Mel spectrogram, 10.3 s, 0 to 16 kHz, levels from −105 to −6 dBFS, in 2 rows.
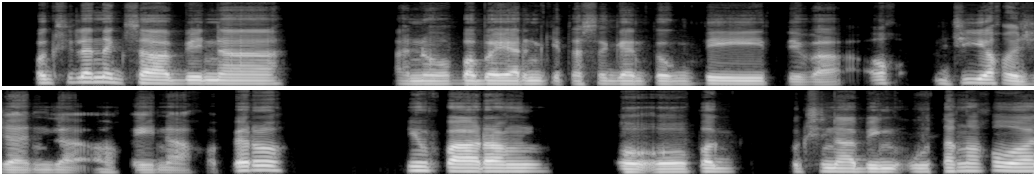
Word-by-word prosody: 'pag 155 0 -4
sila 195 +1 +1
nagsabi 145 -7 +2
na 130 -1 +1 0.5
ano, 120 -1 -2
babayaran 125 0 +2
kita 120 - -8
sa 125 +1 -8
gan'tong 120 -1 -2
date, 125 -2 +1
di 105 - -7
ba? 100 0 -5 0.2
Oh, 145 +1 -7 0.2
g 160 +4 -4
ako 150 -3 +2
diyan, 105 -1 -3 0.4
okey 105 0 -6
na 95 -2 -8
ako. - - -25
Pero 185 +2 +3 0.7
yung 175 -1 0
parang 145 -1 +6 0.4
oo. 120 0 +4
'Pag 130 +2 -1 0.3
'pag - - -10
sinabing 135 -2 0
utang 145 +4 -3
ako, 160 0 +3
130 Hz, 165 wpm, -26 LUFS, 120-145 Hz, 0.7 s, parang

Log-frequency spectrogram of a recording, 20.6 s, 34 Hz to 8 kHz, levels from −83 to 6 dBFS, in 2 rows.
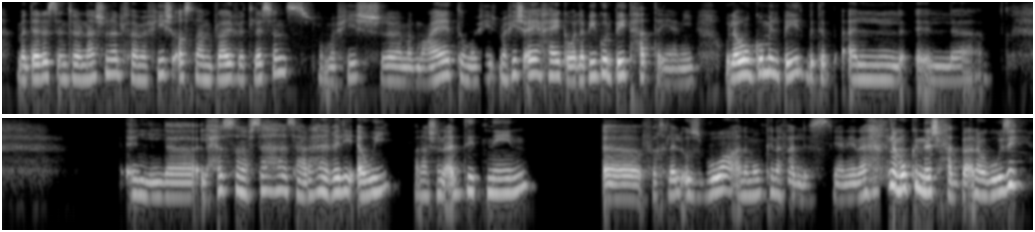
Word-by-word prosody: مدارس 195 +4 +3
international 200 +5 -2
فما 185 -2 -3
فيش 235 +6 -4
أصلًا 195 -3 -2
private 190 0 +1
lessons 260 +7 -3
وما 170 - -10
فيش 200 +5 -3
مجموعات 175 +6 -2
وما 175 -4 -5
فيش 195 +4 -15
ما 200 - -4
فيش 235 +3 -1
أي 245 0 +4
حاجة، 225 -1 0
ولا 175 +1 +3
بييجوا 220 +4 +2
البيت 230 0 +3
حتى 210 0 -4
يعني، 155 +1 -10 0.3
ولو 230 +3 +8
جُم 250 +2 +4
البيت 240 +1 0
بتبقى 425 - -4
ال 185 -1 -6 0.2
ال 175 +5 -8 1.7
ال 180 -5 -4 0.3
الحصّة 240 0 -1
نفسها 235 +3 -2
سعرها 205 +1 -2
غالي 220 +2 +2
أوي، 220 +10 +1 0.2
فأنا - - -9
عشان 190 -1 -4
أدّي 210 +2 0
2 220 +6 -4 0.7
آآ 160 -1 +3
في 180 - -10
خلال 195 +3 -2
أسبوع 205 +5 +1
أنا 190 - -5
ممكن 200 +2 -6
أفلِّس، 175 -6 -7
يعني 160 0 -5
أنا 180 - -1 0.3
أنا 295 - +9
ممكن 255 +2 +6
نشحت 220 -5 +4
بقى - - +1
أنا 195 - +2
وجوزي. 220 +11 +4
200 Hz, 150 wpm, -20 LUFS, 180-230 Hz, 1.7 s, أنا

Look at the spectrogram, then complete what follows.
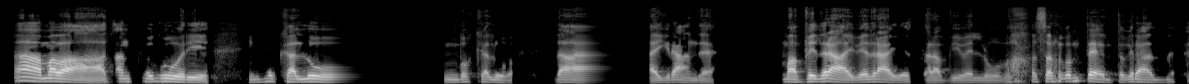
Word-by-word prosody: Ah, 170 -4 +6
ma 145 +1 +5
va! 105 -6 +5
Tanti 135 0 -6
auguri. 125 -7 +2 0.4
In 115 +1 -12
bocca 135 -1 -1
al 125 - +2
lu 115 -4 +1 0.9
in 110 0 -9
bocca 125 +1 -8
al - - -4
lupo. 100 -3 -6 0.4
Dai 105 -2 -4
grande. 100 -3 -5 0.6
Ma 120 0 +4
vedrai, 135 -5 +4
vedrai 115 -2 0
che 105 0 -5
sarà 100 0 -6
viva 100 +1 -10
il 100 - -8
lupo. 100 0 -11 0.3
Sono 140 +2 -2
contento, 140 -7 -1
grande. 110 -3 -4
115 Hz, 130 wpm, -19 LUFS, 105-130 Hz, 0.9 s, Ah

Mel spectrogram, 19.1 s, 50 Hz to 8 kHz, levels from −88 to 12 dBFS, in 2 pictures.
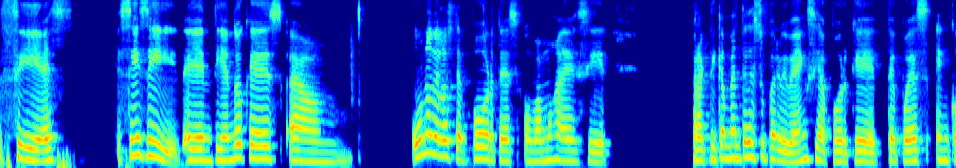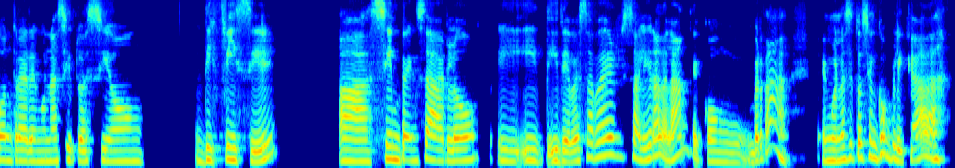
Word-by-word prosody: Sí, 215 -6 +1
es 190 +2 0 0.4
sí, 290 +1 +2
sí, 265 -9 +1
entiendo 200 +3 +2
que 230 -1 +2
es, 225 0 -4
ah, 185 -2 +1 0.9
uno 305 +6 +3
de 300 - +4
los 275 0 +1
deportes, 205 - +1
o - - -2
vamos 190 +3 -2
a 195 - 0
decir, 180 -3 -4 0.8
prácticamente, 225 +5 +1
de 260 - +3
supervivencia, 210 -3 0
porque 175 -1 0
te - - +1
puedes 185 +1 +1
encontrar 200 -1 0
en 185 0 -1
una 185 +1 -3
situación 185 -1 -2 0.5
difícil, 205 - 0 0.6
ah, 185 -1 +4
sin 215 +2 +3
pensarlo, 200 -1 +2 0.2
y 190 0 -4
y - - 0
y - - +3
debes 185 +2 +2
saber 275 +3 +1
salir 225 -2 -1
adelante 310 +5 +1
con 175 -3 -4
¿verdad?, 295 +9 0 0.3
en 190 0 0
una 195 +2 +2
situación 245 +1 -1
complicada. 225 -2 0
200 Hz, 135 wpm, -23 LUFS, 185-225 Hz, 0.9 s, de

